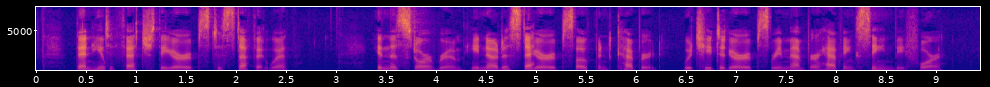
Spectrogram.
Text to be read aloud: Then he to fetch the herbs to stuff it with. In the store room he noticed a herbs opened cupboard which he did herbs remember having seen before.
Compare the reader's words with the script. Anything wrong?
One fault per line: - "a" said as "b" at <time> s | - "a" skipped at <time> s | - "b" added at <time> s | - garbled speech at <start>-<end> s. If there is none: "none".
none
